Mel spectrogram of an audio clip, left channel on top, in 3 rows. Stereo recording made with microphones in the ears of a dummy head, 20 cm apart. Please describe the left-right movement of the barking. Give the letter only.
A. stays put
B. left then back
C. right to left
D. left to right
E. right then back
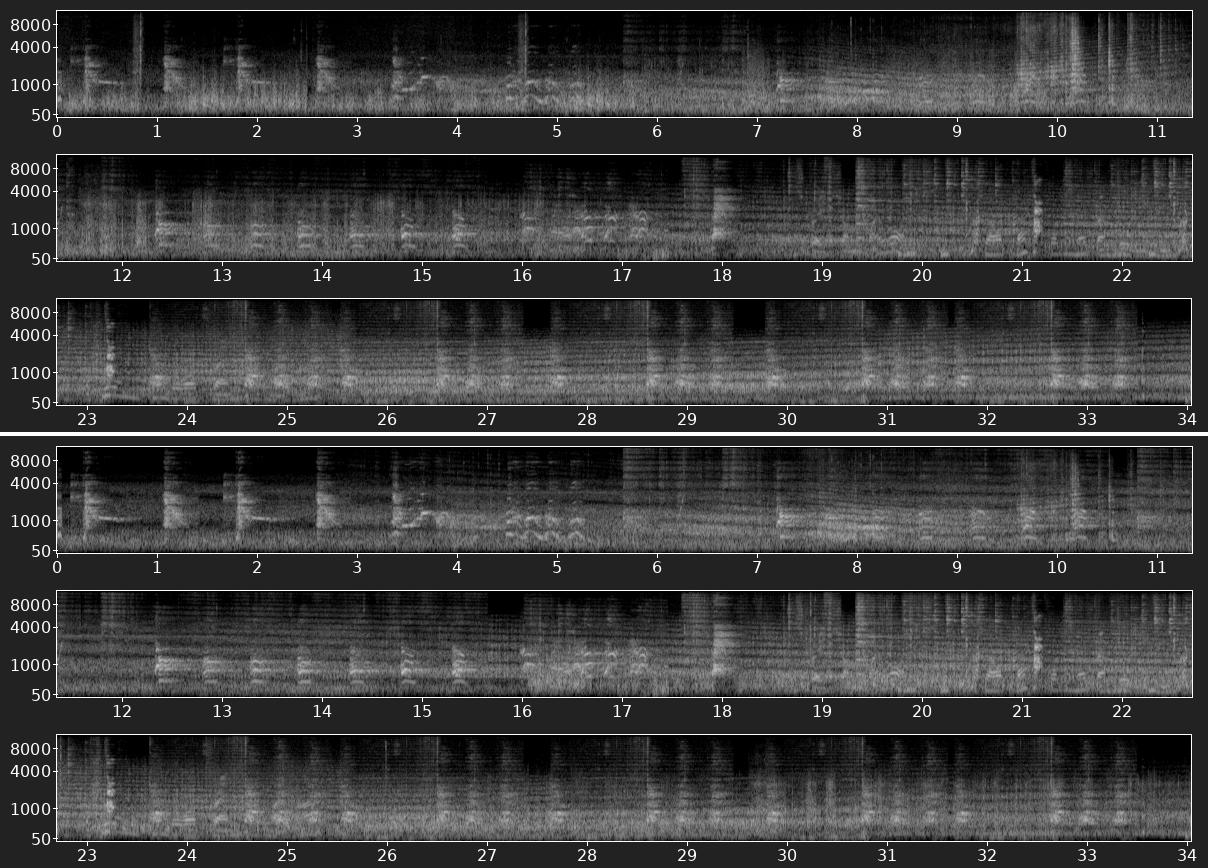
C.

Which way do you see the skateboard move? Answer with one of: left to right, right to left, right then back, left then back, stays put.
right to left.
